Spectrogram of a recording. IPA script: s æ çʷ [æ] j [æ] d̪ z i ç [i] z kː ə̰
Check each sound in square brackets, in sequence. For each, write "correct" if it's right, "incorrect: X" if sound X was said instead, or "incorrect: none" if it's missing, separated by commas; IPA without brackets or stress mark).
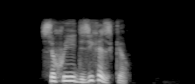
incorrect: i, incorrect: i, incorrect: æ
